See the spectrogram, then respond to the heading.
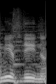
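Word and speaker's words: Myrddin: Myrdin. – Ma sì, così sarebbe la sua pronuncia.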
